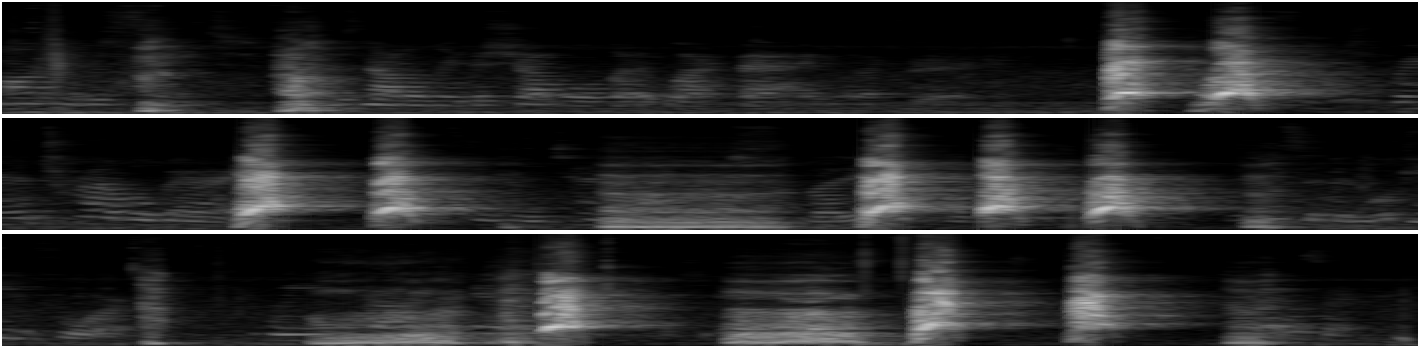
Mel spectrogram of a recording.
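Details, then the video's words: A nervous mini Goldendoodle puppy, scared of a water bottle, gives loud sharp barks in irregular bursts, some in quick pairs, between low growling and a person speaking. "GOLDENDOODLE PUPPY SCARED OF WATER BOTTLE"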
